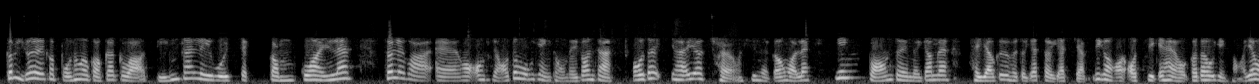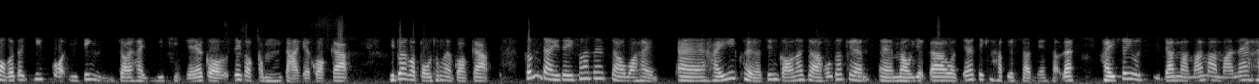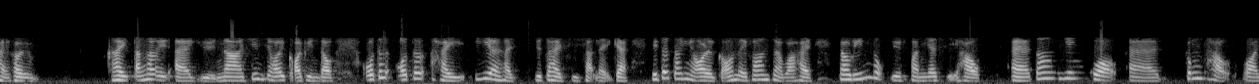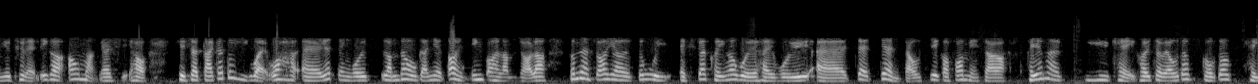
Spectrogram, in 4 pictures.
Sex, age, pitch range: female, 40-59, 170-225 Hz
